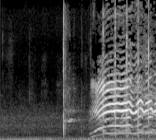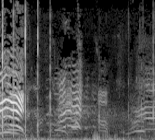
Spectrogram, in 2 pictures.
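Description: A baseball bat hitting the ball: one sharp hit with a brief ring, followed about half a second later by a loud, long, high-pitched yell from the crowd.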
